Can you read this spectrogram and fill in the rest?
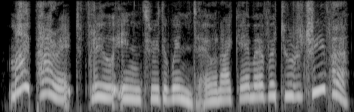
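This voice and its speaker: Brief: woman playing a flustered, earnest young lady, high and fluttery, lively swings, audiobook. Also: a little fast, no echo, clean studio sound, exaggerated voice.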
